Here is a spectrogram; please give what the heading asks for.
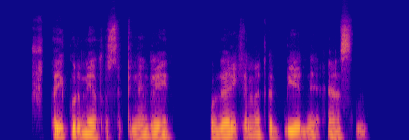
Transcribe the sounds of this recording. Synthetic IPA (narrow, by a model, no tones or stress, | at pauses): ʃt̪ɐɪkʊɾmʲeːt̪oːsʲʊ̥pʲɪnʲɪɡɐɪ | oːʋʲɛɾʲˑkʲɛmʲɛkɐt̪̚bʲiɛd̪ʲnʲɪʔæːsɐnʲ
